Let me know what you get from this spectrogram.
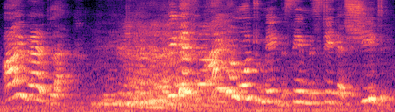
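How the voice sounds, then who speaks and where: A woman performing a theatrical monologue as a haunted, unhinged woman, speaking deliberately with dramatic pauses, in a theatre. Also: extremely high pitch, big pitch swings, full character voice. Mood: manic, brittle. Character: haunted, unhinged woman recalling her mother's death. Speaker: solo stage actor. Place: indoor theatre stage. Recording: echoey theatre stage, distant mic, noisy.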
